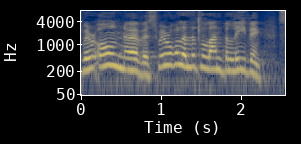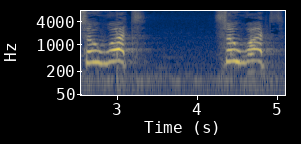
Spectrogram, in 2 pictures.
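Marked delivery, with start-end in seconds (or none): 2.5-5.0 mock shrug. Real, not acted. Dismissive retort, much higher.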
